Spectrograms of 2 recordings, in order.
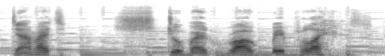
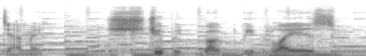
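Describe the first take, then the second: First: The words are yelled loudly. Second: The words are mumbled quietly under the breath. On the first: The complaint is meant to be overheard. "I repeat his words with a yell" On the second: The complaint is kept private. "He mumbles the words under his breath"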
